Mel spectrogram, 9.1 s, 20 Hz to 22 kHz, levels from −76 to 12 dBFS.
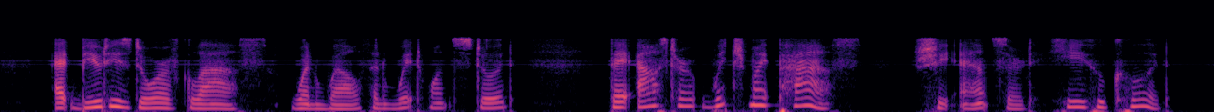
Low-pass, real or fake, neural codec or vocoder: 5.4 kHz; real; none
